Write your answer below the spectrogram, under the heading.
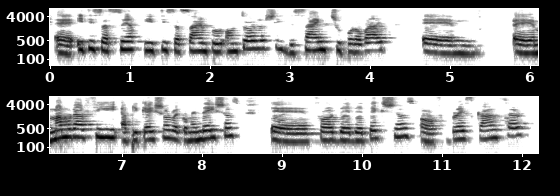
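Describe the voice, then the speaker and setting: A woman with a Uruguayan accent talks at a fairly slow pace. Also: medium pitch for a woman, ordinary pitch variation, very even loudness. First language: Spanish. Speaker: radiologist and researcher. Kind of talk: conference presentation. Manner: halting, many fillers and restarts.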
